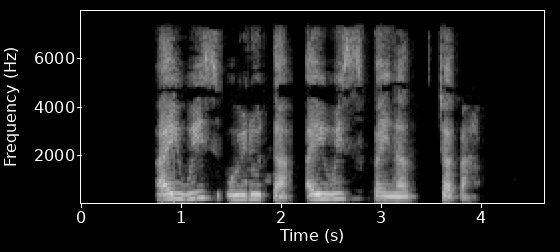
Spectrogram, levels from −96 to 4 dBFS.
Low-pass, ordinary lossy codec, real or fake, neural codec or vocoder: 7.2 kHz; AAC, 32 kbps; real; none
